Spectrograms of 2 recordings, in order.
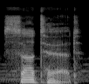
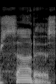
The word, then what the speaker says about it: Satet: Before the great names of Isis or Hathor filled the temples of Egypt, there was Satet, pronounced Satet or Satis by the Greeks.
